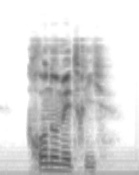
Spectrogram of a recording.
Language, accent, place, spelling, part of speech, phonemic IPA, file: French, France, Lyon, chronométrie, noun, /kʁɔ.nɔ.me.tʁi/, LL-Q150 (fra)-chronométrie.wav
- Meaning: chronometry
